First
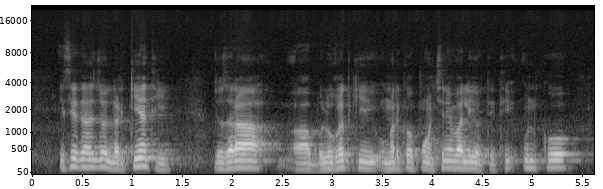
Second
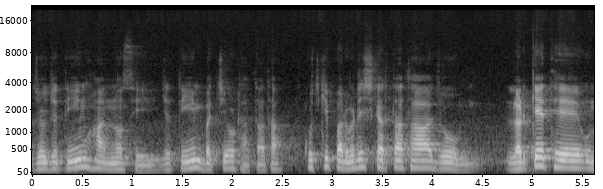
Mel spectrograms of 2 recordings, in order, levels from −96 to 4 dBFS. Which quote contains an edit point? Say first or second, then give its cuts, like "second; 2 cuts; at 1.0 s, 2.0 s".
second; 1 cut; at 2.6 s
